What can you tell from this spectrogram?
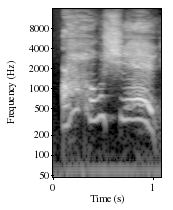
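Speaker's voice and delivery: very high, stretched cry of amazement; drawn-out, high-pitched hype reaction; amazed exclamation. Retold or imitated. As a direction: react like somebody just dunked. Retold amazed reaction to freestyle.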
